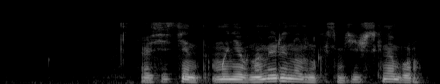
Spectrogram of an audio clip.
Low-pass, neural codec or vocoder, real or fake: 7.2 kHz; none; real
